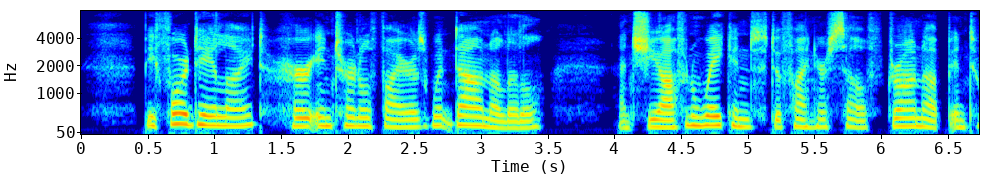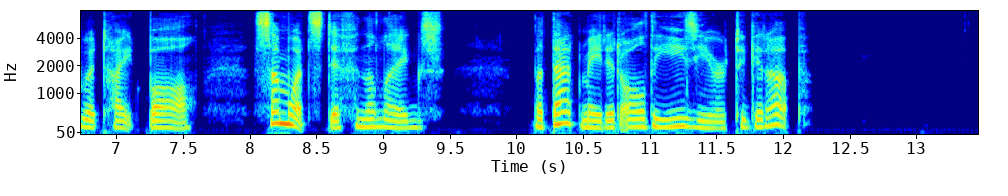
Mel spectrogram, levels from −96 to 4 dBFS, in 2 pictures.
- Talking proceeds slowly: No, average, 165 wpm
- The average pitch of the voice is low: No, medium, 185 Hz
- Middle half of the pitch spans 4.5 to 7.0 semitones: No, average, 3.8 semitones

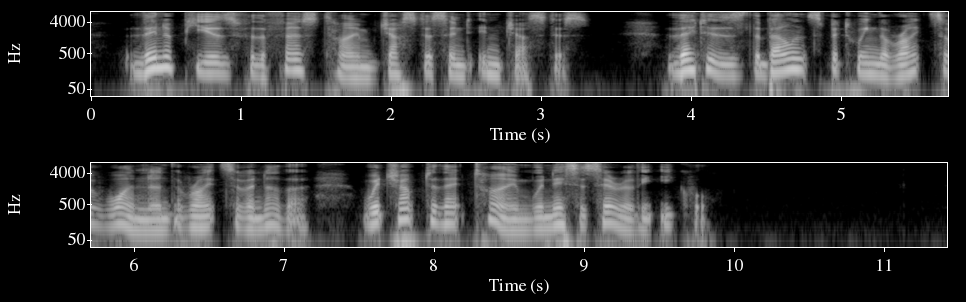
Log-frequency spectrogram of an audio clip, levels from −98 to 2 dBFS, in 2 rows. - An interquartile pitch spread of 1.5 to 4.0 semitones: No, average, 4.5 semitones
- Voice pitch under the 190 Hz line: Yes, low, 135 Hz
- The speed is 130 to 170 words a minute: Yes, average, 165 wpm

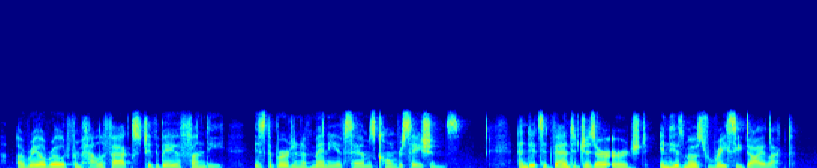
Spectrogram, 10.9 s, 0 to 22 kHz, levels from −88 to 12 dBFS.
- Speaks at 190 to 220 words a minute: No, average, 150 wpm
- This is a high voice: Yes, high, 195 Hz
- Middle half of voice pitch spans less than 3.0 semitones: No, average, 4.0 semitones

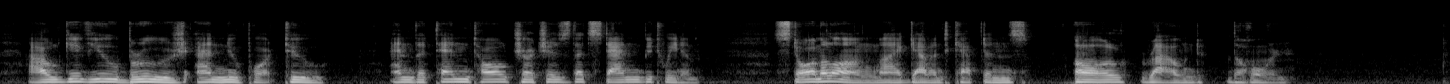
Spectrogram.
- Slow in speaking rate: Yes, slow, 105 wpm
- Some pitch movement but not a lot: Yes, average, 3.2 semitones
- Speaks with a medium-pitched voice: No, low, 105 Hz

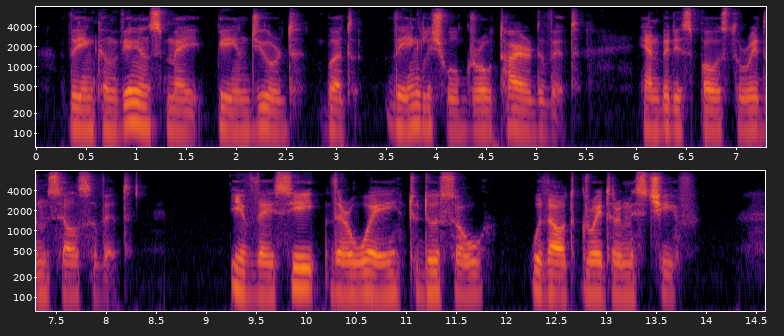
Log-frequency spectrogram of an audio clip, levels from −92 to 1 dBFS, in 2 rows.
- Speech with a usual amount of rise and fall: No, narrow, 1.7 semitones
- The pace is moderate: No, slow, 130 wpm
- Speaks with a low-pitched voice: Yes, low, 110 Hz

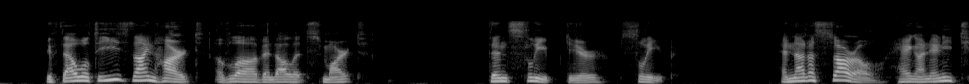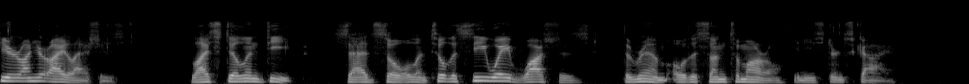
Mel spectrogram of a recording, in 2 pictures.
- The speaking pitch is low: Yes, low, 120 Hz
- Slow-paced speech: No, average, 145 wpm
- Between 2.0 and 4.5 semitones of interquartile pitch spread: No, average, 5.3 semitones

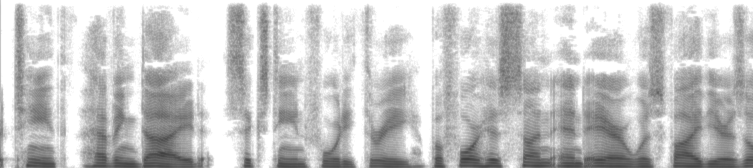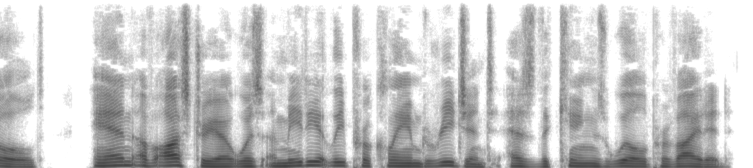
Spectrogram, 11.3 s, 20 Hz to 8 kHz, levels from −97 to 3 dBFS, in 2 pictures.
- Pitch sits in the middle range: No, low, 125 Hz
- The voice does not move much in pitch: No, average, 3.3 semitones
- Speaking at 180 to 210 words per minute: No, slow, 135 wpm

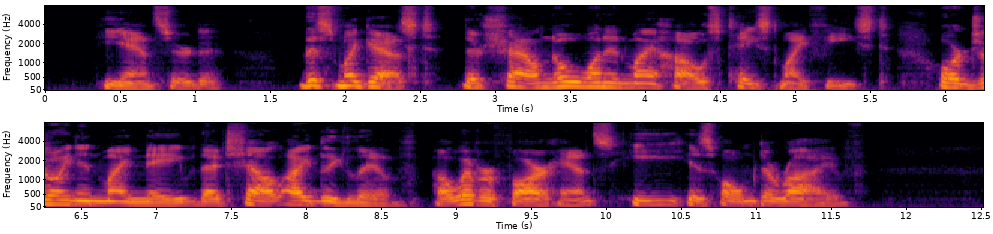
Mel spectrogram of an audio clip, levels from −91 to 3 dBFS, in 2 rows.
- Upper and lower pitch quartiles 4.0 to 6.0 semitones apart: Yes, average, 4.6 semitones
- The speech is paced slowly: No, average, 150 wpm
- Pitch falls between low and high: No, low, 125 Hz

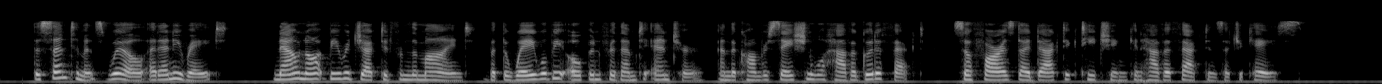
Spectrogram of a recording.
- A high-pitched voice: Yes, high, 200 Hz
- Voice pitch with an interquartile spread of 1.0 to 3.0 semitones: No, average, 3.6 semitones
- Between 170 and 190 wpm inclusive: Yes, average, 185 wpm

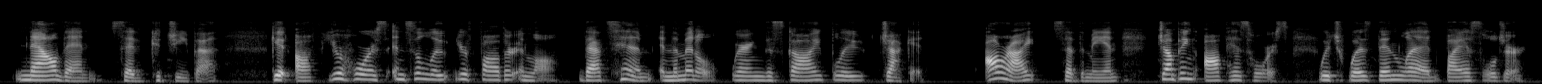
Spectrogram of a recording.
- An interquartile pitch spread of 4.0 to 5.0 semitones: No, average, 3.2 semitones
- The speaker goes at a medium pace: Yes, average, 155 wpm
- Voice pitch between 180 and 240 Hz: Yes, high, 190 Hz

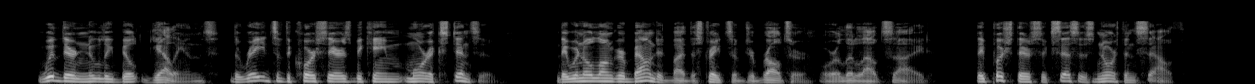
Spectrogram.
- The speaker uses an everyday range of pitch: No, wide, 5.9 semitones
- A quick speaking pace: No, average, 170 wpm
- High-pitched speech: No, low, 125 Hz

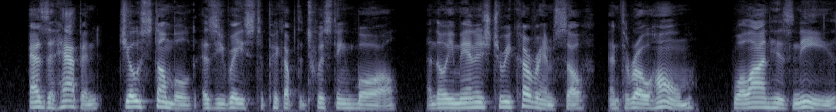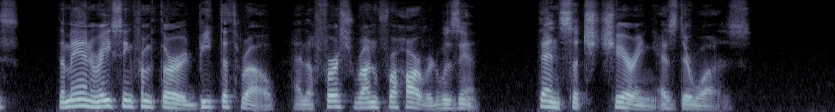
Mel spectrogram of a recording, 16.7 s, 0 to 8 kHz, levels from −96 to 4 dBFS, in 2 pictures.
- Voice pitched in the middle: No, low, 120 Hz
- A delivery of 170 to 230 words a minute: Yes, average, 180 wpm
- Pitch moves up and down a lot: No, average, 4.9 semitones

